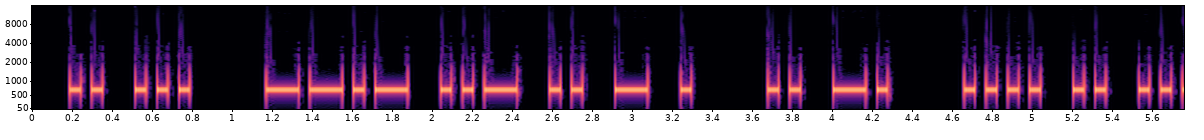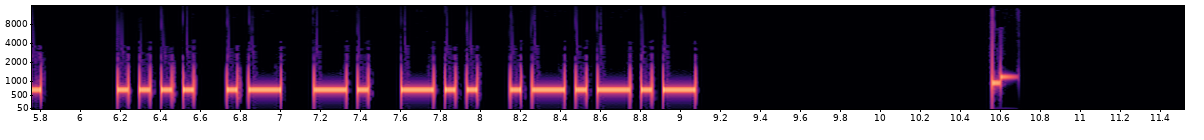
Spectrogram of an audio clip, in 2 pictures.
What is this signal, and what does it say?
Morse code, heard as a keyed tone, about 22 wpm, 700 Hz. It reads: IS QUITE IN HIS HAND.
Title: Sentences from Top 1400 Words 22wpm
